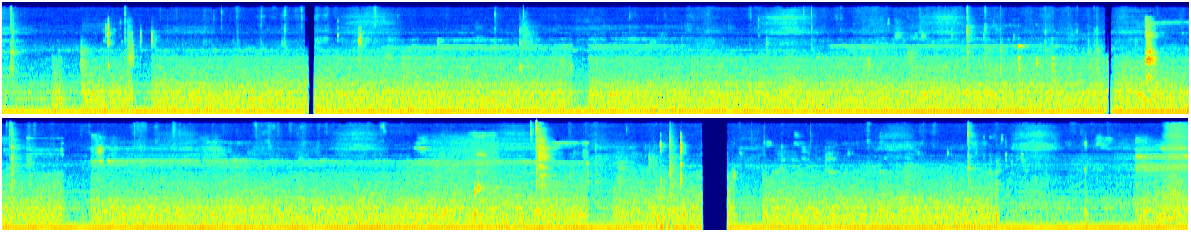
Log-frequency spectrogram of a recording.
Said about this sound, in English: I'm trying not to scratch my Bose frames while cutting the stupid zip tie.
